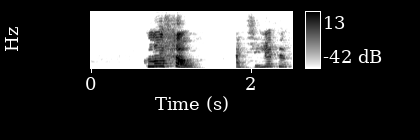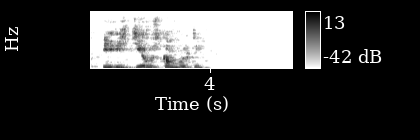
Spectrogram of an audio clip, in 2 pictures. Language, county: Lithuanian, Kaunas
